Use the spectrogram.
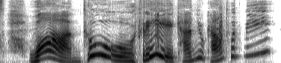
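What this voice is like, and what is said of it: Count Von Count character impression. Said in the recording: “I do a good impression of Count Von Count from Sesame Street.”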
